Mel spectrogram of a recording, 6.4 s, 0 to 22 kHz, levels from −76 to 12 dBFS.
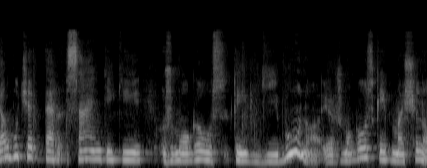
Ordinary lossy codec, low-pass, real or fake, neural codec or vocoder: MP3, 48 kbps; 14.4 kHz; fake; codec, 44.1 kHz, 7.8 kbps, Pupu-Codec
